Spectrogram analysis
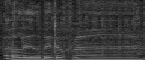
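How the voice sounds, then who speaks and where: A woman with a Dutch accent, a non-native English speaker, talking to herself as she draws on a live stream, halting and hunting for words. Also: medium pitch, level tone, mellow, a little hiss or hum. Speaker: artist live-streaming while drawing. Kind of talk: thinking aloud while drawing.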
